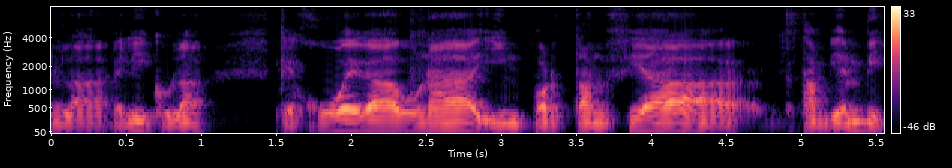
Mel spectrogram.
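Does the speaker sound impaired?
No.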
